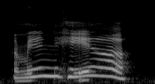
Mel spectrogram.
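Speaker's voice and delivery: very high cry, smothered and muffled. Reading a fairy tale: the grandmother calls out from inside the wolf, in a muffled voice. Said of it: "cried a muffled voice from inside the wolf".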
